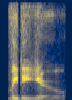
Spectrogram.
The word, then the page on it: VDU: British English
